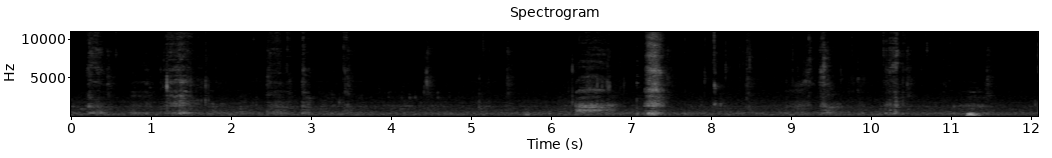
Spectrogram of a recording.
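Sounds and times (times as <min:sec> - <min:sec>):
person chewing wetly: 0:01.1 - 0:05.3, 0:07.9 - 0:11.0.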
